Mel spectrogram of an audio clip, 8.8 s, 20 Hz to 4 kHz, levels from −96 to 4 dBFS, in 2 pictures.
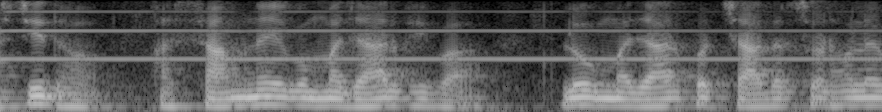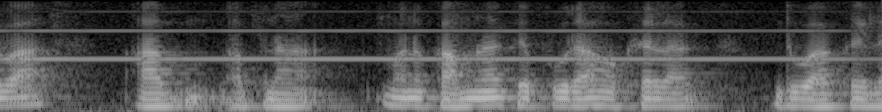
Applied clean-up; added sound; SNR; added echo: none; Brass instrument; 13 dB; none.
